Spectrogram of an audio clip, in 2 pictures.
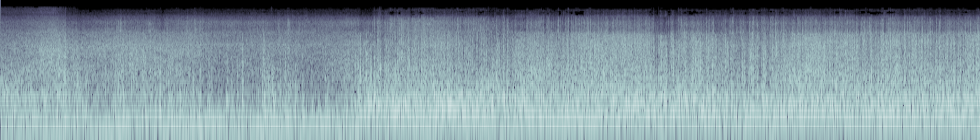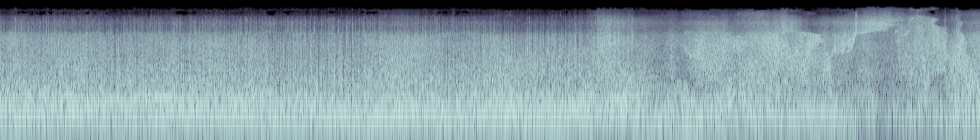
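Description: Loud, steady wind rush buffeting a helmet camera's microphone in the slipstream at a jump plane's open door, mixed with the aircraft's engine noise. Near the end the sound changes as the jumpers exit into freefall wind.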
